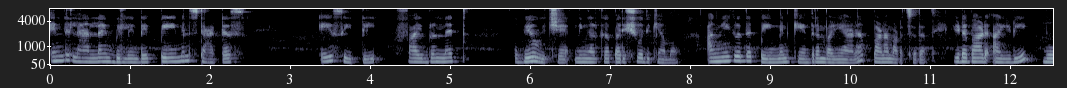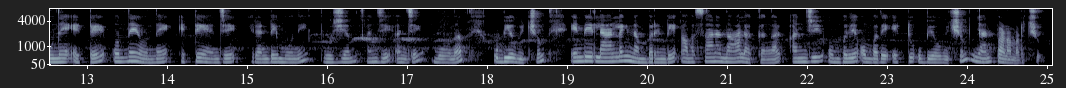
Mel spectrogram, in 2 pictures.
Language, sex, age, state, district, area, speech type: Malayalam, female, 18-30, Kerala, Wayanad, rural, read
